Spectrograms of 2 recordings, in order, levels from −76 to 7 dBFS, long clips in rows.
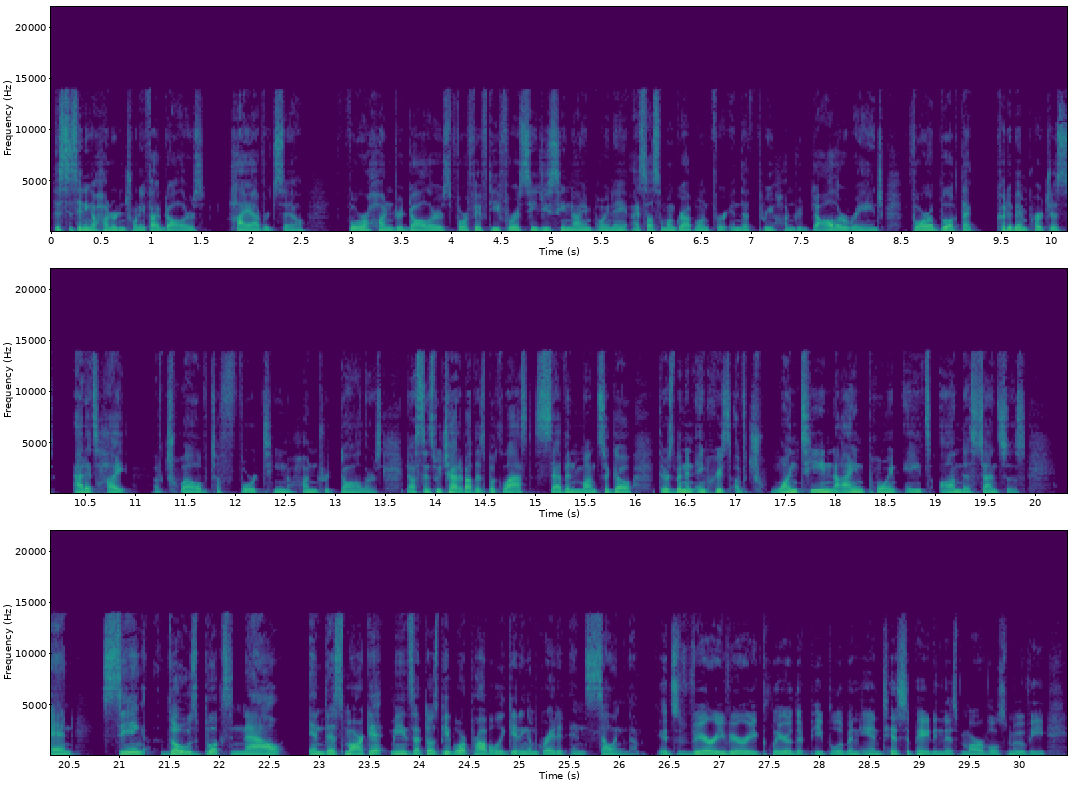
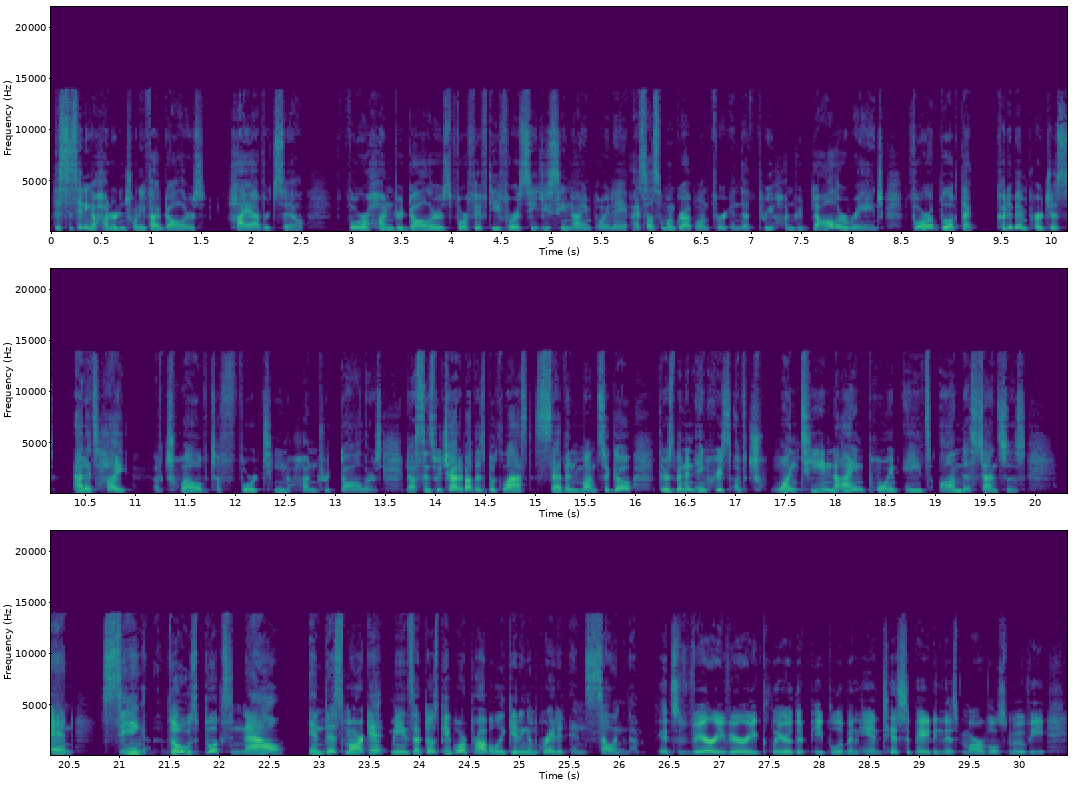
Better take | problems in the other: first | thin; somewhat; fading below 300 Hz

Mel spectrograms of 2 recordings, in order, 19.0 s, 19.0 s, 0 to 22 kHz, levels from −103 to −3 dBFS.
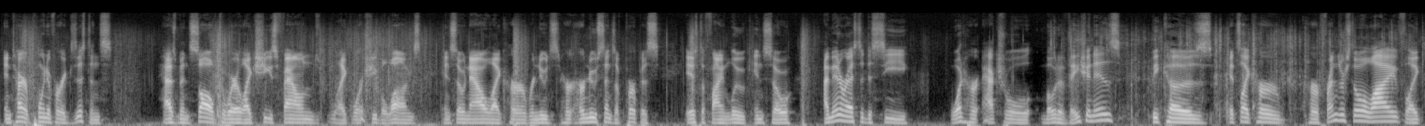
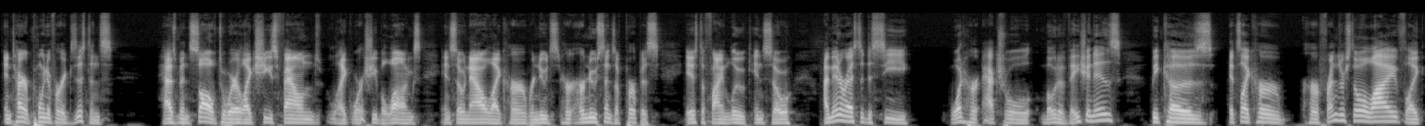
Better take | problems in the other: second | household noises; noticeable; throughout; 15 dB below the speech

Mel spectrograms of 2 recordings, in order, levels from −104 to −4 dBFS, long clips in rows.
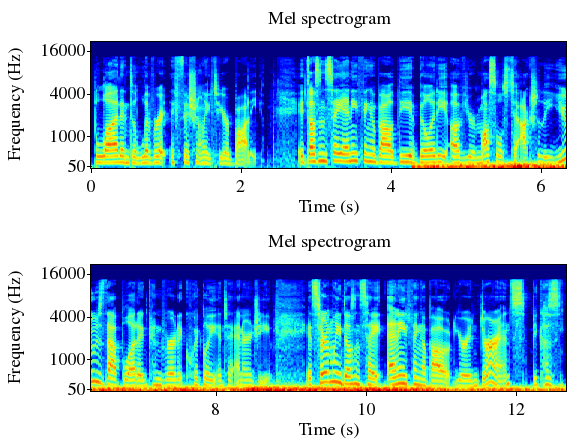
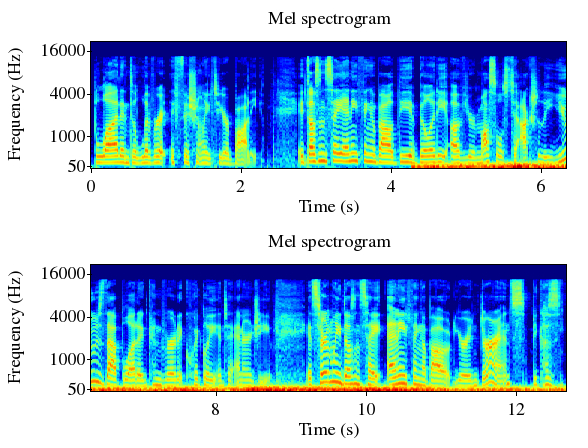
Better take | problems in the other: neither | low rumble; noticeable; from 4.5 s on; 15 dB below the speech; the same in both

